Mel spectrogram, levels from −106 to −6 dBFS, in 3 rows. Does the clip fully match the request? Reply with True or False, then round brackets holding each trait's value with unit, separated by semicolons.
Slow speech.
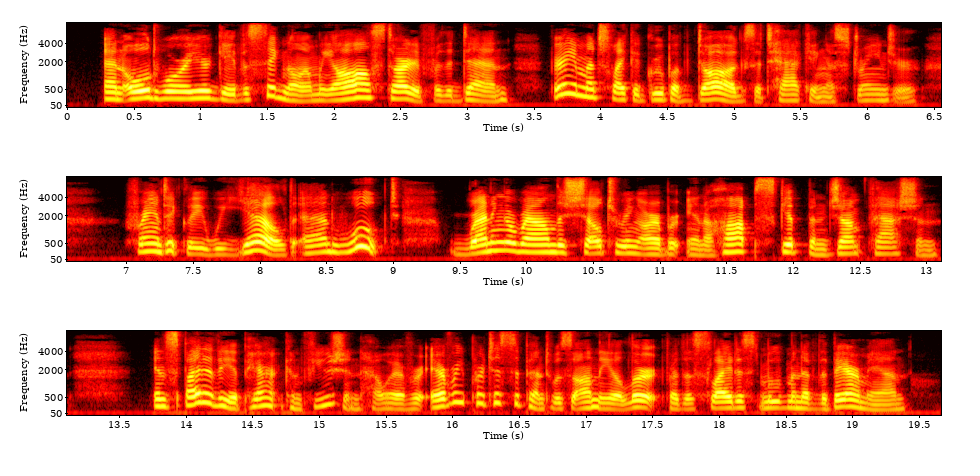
False (185 wpm)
